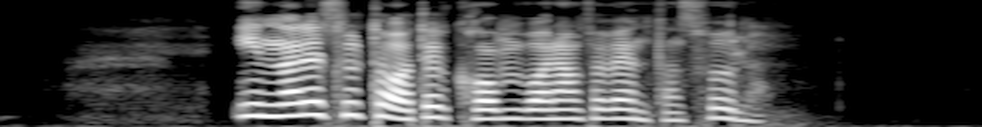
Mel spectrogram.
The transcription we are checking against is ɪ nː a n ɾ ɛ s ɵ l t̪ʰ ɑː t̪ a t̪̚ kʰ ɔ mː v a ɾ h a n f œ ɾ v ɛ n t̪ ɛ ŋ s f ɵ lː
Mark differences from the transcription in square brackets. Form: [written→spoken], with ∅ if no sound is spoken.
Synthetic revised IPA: ɪ nː a n ɾ ɛ s ɵ l t̪ʰ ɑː t̪ [a→ə] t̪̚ kʰ ɔ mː v a ɾ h a n f œ ɾ v ɛ n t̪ [ɛ→a] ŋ s f ɵ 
